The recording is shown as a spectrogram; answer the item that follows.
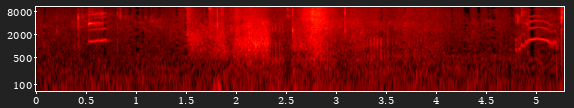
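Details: Gray, wild-blooded kitten about a month old, from Paraguay, wanting to play with another kitten indoors; two brief, faint, high rising-falling meows, one near the start and one near the end, with soft rustling between.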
